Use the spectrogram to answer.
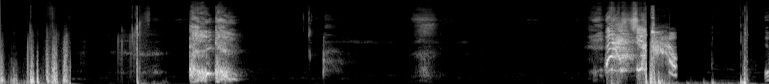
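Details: Two sudden, forceful, noisy sneezes, each after a short voiced lead-in, from an adult demonstrating how they sneeze.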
